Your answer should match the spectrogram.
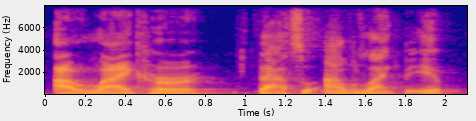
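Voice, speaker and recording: A man's voice: on the low side, normal speed. A middle-aged man hosting an interview, asking prodding questions and laughing big. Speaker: talk show host.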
